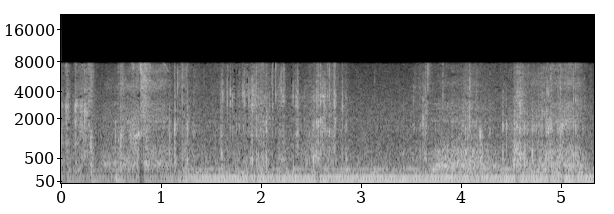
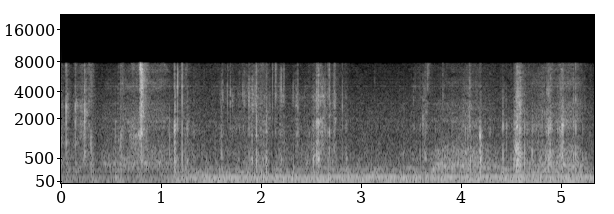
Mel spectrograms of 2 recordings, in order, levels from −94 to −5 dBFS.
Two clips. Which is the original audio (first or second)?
first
